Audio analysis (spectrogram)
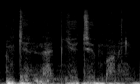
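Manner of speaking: secret whispered boast. Acted.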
